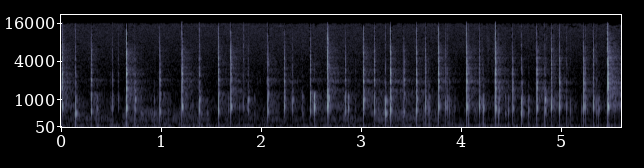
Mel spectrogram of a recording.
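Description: A small, hollow, empty white dotted paper cup held upside down is tapped on its side wall with long nails. The result is a rapid, uneven series of about 33 sharp, dry clicks with a hollow, woodblock-like knock around 760 Hz and a bright tick on top. Each click dies away almost instantly.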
